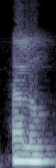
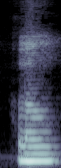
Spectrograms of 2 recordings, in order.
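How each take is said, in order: First: The voice has a flat, unboosted tone. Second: The voice has boosted high treble frequencies. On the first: "এটি ছিল flat পজিশনের আওয়াজ" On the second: "ট্রিবেলকে আমি দেখছেন boost করে দেখাচ্ছি"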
